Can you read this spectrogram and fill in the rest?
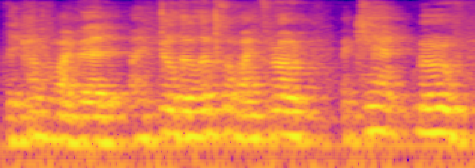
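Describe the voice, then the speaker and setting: Radio play: male actor as fearful young man in a trance, dramatic and halting, recorded roomy and at a distance. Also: fairly high pitch, fairly even intonation, lightly acted. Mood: haunted dread. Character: terrified young Englishman recalling a vampire's castle under hypnosis. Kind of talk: stage-like radio drama acting. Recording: roomy, distant mic, faint noise.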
